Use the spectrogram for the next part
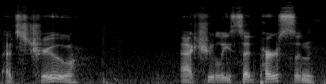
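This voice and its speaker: Slow, easygoing-paced male game streamer. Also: lowish voice, pushed and bright, slight background noise. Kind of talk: casual gameplay reaction commentary. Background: faint game music.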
